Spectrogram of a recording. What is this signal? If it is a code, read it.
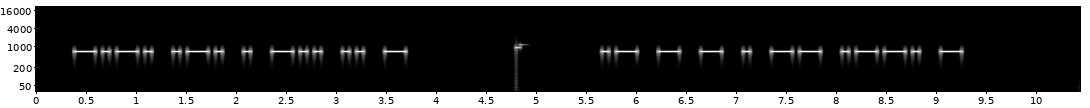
Morse code, heard as a keyed tone, about 17 wpm, 700 Hz. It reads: CREDIT ATTEMPT
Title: Sentences from Top 1000 Words - New Word Drill - 17wpm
